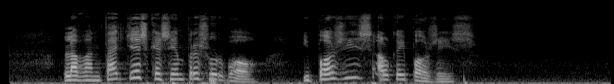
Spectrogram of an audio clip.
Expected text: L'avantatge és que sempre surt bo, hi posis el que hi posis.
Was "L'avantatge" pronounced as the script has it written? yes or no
yes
